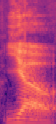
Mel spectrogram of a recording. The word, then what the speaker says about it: Yeoh: Yeoh. Okay, good. We got somebody who can pronounce the last name, because I was like,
